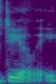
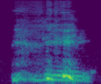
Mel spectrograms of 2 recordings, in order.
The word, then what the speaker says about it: Deall: It is really with a D, which becomes Deely. So yes. Deely.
